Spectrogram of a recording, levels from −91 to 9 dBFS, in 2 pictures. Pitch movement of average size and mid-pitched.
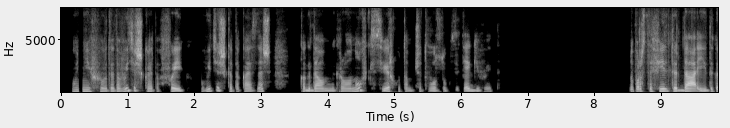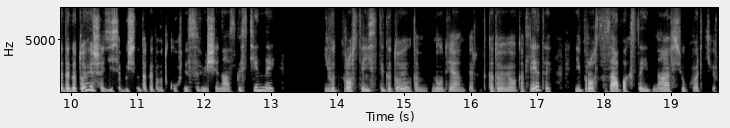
Yes: average, 4.0 semitones; medium, 150 Hz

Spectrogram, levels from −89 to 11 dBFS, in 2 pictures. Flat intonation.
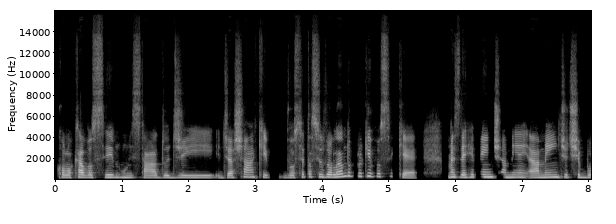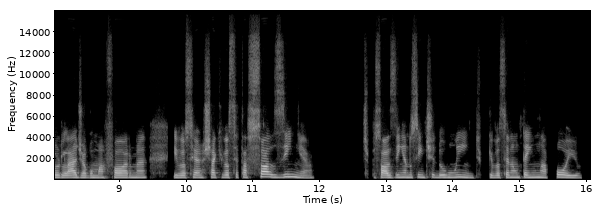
Yes: narrow, 2.0 semitones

